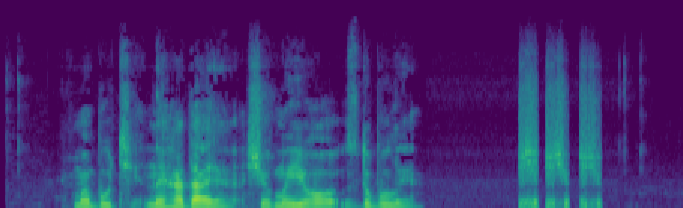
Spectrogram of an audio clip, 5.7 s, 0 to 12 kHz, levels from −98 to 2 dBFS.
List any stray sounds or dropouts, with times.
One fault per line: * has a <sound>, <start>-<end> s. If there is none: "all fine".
* has a laugh, 4.3-5.0 s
